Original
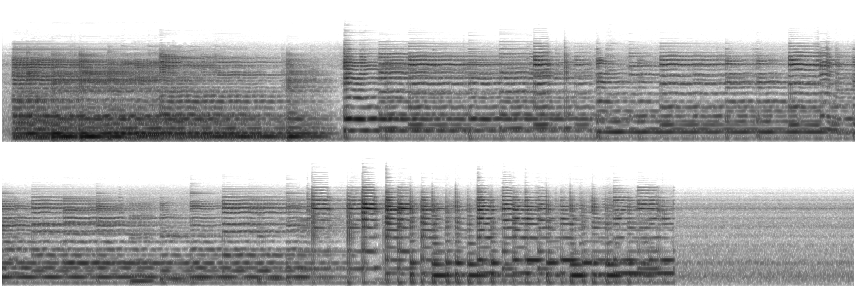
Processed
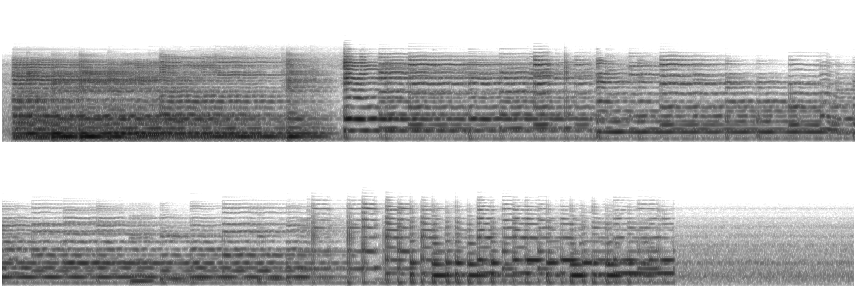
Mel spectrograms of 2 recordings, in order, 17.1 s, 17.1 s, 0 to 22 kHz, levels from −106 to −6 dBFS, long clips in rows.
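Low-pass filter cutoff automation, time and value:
low-pass filter 24 dB per octave
0:01.69 2,800 Hz
0:02.41 4,700 Hz
0:03.07 4,700 Hz
0:03.86 2,900 Hz
0:06.80 2,900 Hz
0:07.54 1,500 Hz

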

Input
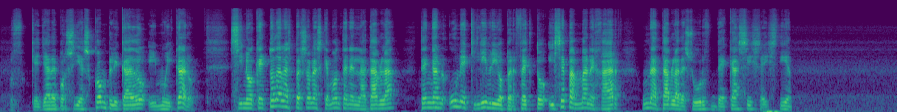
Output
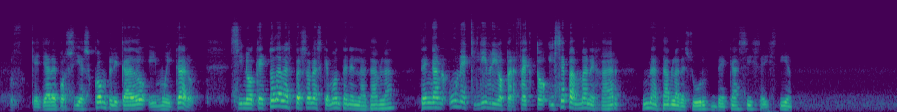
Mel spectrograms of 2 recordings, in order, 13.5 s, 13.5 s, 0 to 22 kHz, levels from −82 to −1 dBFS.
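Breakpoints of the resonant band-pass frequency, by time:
resonant band-pass, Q 1.4
0:04.76 490 Hz
0:05.88 160 Hz
0:06.66 870 Hz
0:08.20 870 Hz
0:09.10 270 Hz

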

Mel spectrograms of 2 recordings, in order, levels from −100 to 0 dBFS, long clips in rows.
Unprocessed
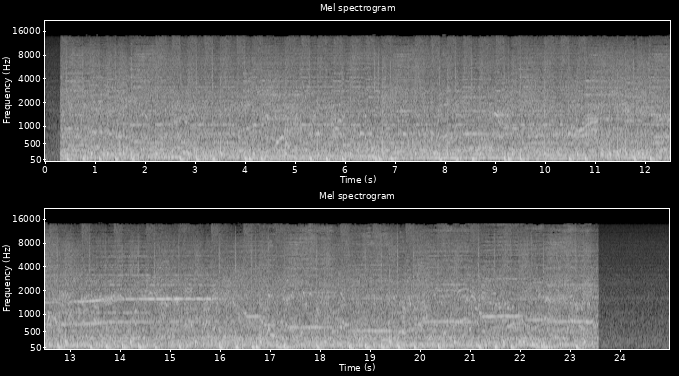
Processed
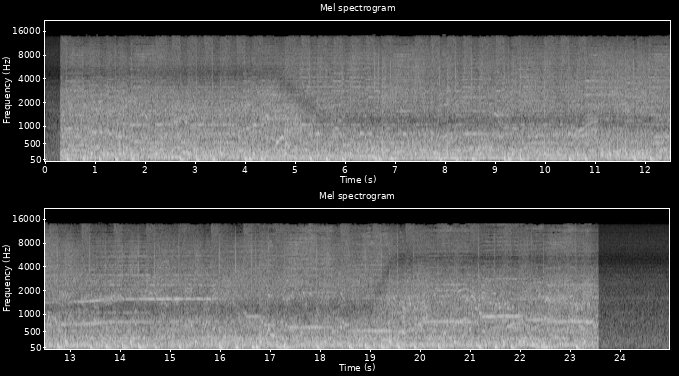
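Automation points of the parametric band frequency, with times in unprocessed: parametric band −10 dB 0.75 octaves
0:04.59 4,700 Hz
0:05.53 1,200 Hz
0:19.00 1,200 Hz
0:19.45 5,000 Hz

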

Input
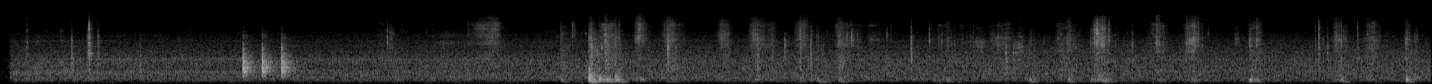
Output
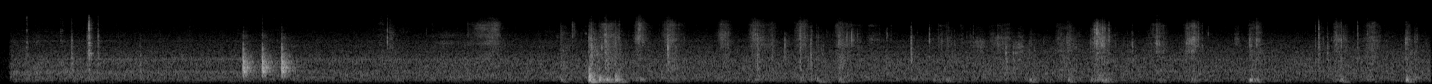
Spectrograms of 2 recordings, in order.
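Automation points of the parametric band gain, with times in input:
parametric band 9,300 Hz 0.53 octaves
0:03.73 +7 dB
0:04.28 −4.5 dB
0:08.22 −4.5 dB
0:08.83 −13.5 dB
0:11.64 −13.5 dB
0:12.35 −5.5 dB

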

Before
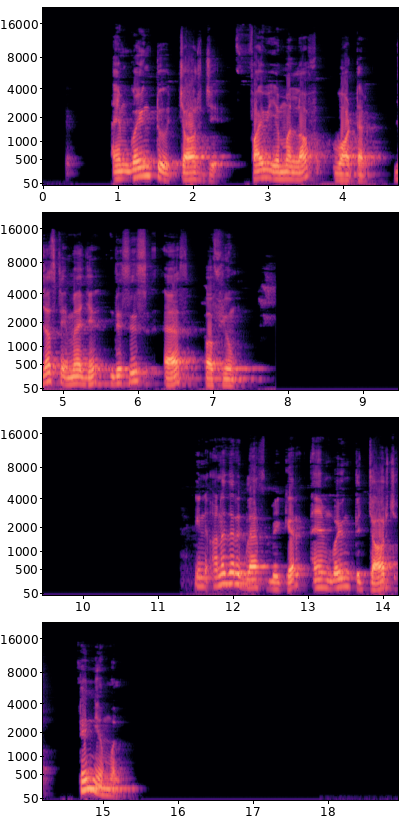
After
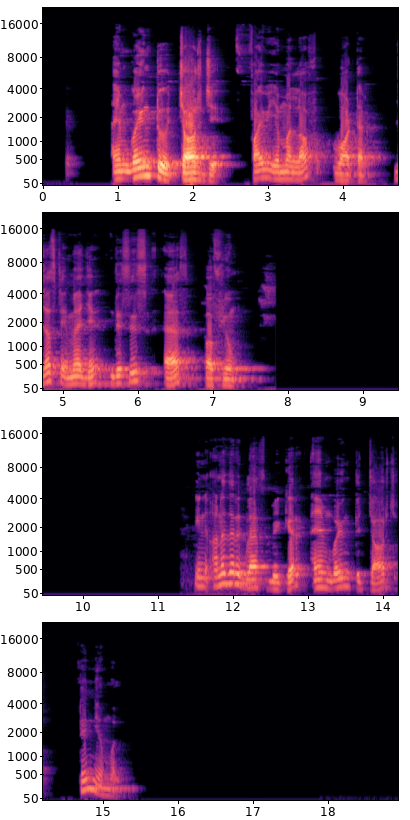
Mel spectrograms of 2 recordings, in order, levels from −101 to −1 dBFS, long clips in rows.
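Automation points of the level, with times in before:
0:00.99 +3 dB
0:01.61 +10.5 dB
0:02.18 +10.5 dB
0:02.85 0 dB
0:13.18 0 dB
0:13.98 −7.5 dB

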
